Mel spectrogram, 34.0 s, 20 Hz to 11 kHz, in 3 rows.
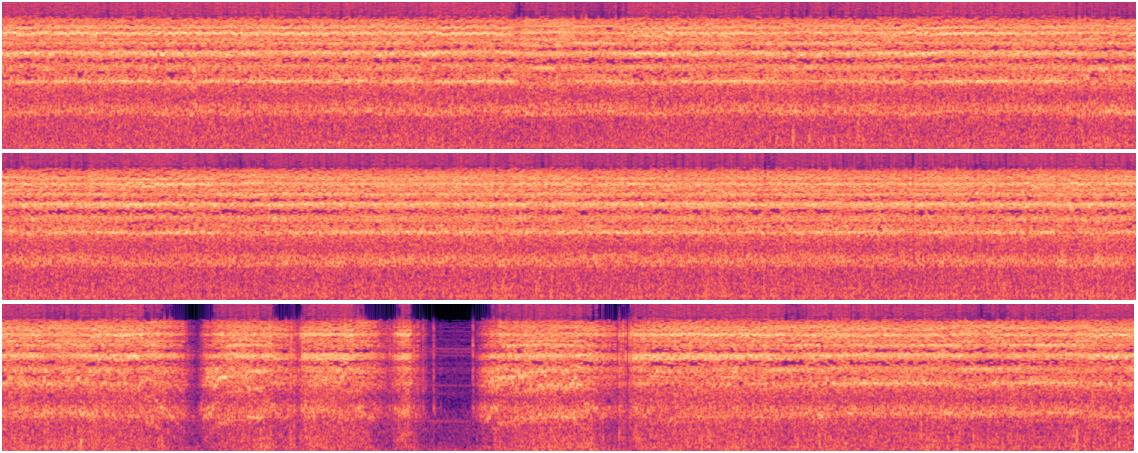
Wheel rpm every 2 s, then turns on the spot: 230, 230, 230, 230, 230, 230, 230, 230, 230, 230, 230, 220, 90, 70, 140, 220, 220.
none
